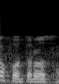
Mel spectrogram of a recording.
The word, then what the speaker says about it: فطرس: اچھا اس کو الگ الگ طریقوں سے لوگ پکارتے ہیں، لیکن اصل میں اس کا جو تلفظ ہے وہ فطرس ہے.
